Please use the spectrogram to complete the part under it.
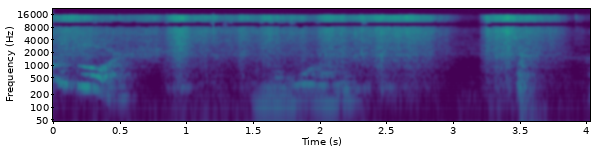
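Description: Plastic wrap crinkles as it is pulled off.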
